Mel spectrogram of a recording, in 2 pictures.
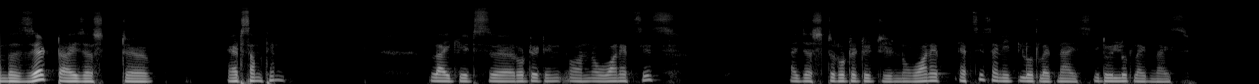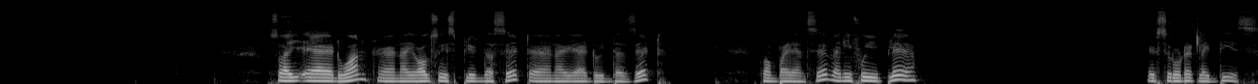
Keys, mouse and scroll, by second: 3.1 alt+click, 7.1-8.7 scroll up 1, 8.7-9.3 scroll up 1, 10.6 Return, 13.0 1, 13.2 Return, 15.2 right click, 20.8 middle click, 21.8 F11, 22.2 alt+p, 23.6-25.1 typing.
